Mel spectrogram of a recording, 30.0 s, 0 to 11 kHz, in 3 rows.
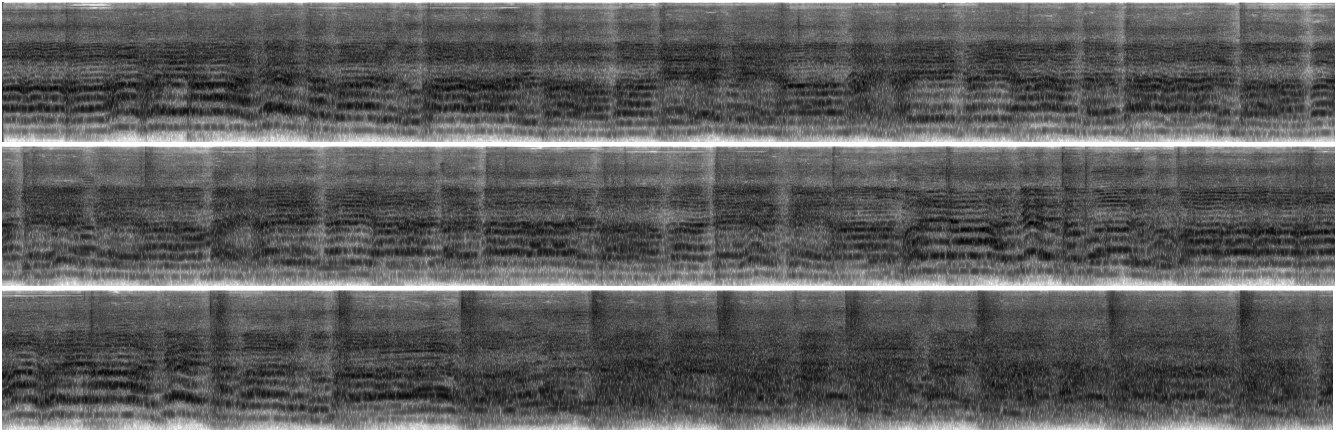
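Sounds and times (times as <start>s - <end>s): crowd of mourners chanting: 0.0s - 29.9s
lead reciters chanting: 0.0s - 29.9s
hands striking bare chests: 22.5s - 29.9s.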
